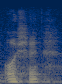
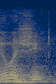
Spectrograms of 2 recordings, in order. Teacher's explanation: en vez de con o xis que pronunciamos nós, con unha consoante sonora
